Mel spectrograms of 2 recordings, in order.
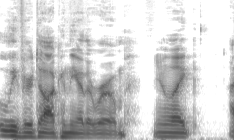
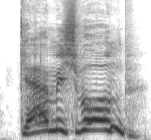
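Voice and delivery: put-on yell, much higher and louder; 7 dB louder than usual. Recounting a scene where Sherlock grabs someone by the collar, imitating Sherlock yelling. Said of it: "he's yelling that".

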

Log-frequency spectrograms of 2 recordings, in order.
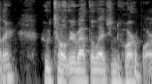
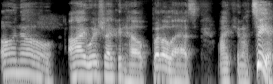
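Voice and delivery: mock deadpan delivery, slower; 3 semitones higher than usual. Retelling how a woman hurried off instead of helping with robot maintenance, imitating a deadpan excuse. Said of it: "It's the best deadpan delivery".

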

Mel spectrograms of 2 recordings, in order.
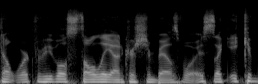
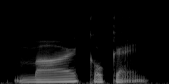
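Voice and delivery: speaking with the lower jaw pushed out and forward; 8 dB quieter than usual. Trying an impression after being taught: Michael Caine impression. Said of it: "Teach me".

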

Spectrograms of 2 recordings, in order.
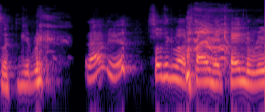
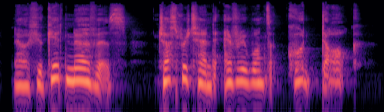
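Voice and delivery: whispering; 4 dB quieter than usual. A player's character whispers to a companion before going on stage, whispering. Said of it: "I go to Koyos and I whisper".

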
